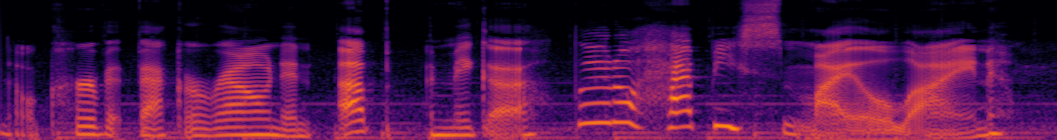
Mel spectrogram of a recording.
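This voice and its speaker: Music plays in the background as a woman speaks at a fairly slow pace. She takes hardly any pauses. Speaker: art teacher. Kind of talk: tutorial.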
